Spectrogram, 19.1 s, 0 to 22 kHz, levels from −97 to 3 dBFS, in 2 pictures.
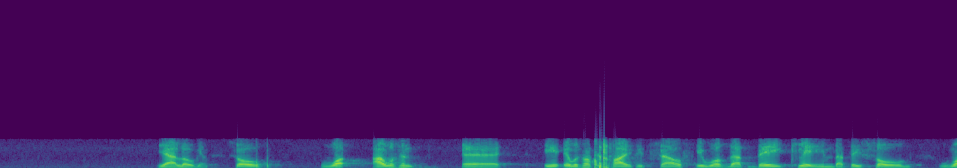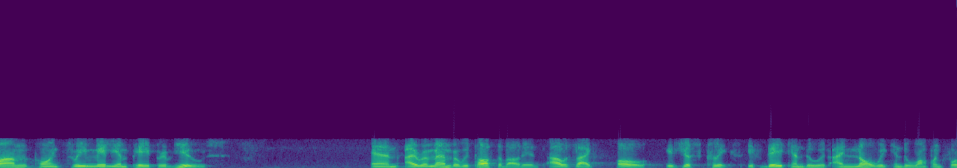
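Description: Throughout the speech, the sound carries the GSM full-rate codec. It is confined to a line band of roughly 150 Hz to 3.4 kHz, and the rough, buzzy texture fits the 13 kbps GSM full-rate coder. That coder rebuilds the voice from a vocal-tract filter driven by a coarse, sparse pulse excitation, so voiced sounds come out gravelly. On a spectrogram the energy stops sharply near 3.4 kHz with nothing above, and harmonics look smeared and grainy rather than clean.

From 2.54 to 2.73 s, just before "what I wasn't", GSM bit errors break up the sound. At about 2.6% bit errors, corrupted filter, pitch and gain parameters distort the decoded frames, producing a short burst of squawks and gargling. The 0.18 s span fits roughly nine 20 ms frames. From 5.90 to 6.14 s, right after "it it was", a heavier burst at about 4.9% errors lasts 0.24 s, consistent with about twelve frames. On a waveform each burst shows abrupt frame-sized jumps in level, and a spectrogram shows blocky, misplaced energy bands.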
